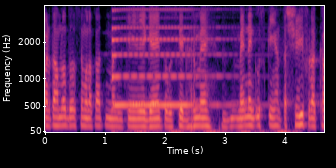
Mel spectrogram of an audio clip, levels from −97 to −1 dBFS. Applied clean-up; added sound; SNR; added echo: none; Keyboard (musical); 3 dB; none.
